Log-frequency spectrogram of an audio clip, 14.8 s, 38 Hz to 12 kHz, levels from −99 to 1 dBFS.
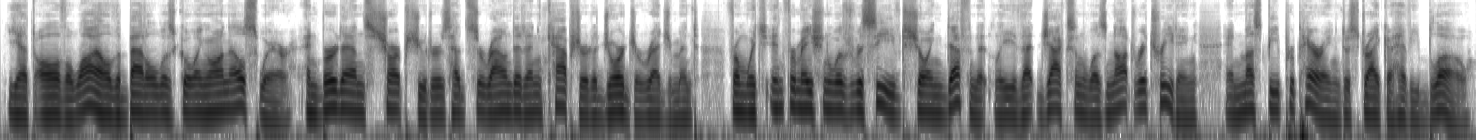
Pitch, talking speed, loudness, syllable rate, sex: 120 Hz, 165 wpm, -18 LUFS, 5.2 syllables/s, male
